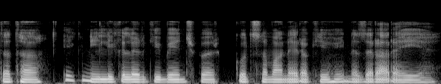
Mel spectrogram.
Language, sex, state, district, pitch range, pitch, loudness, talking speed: Hindi, male, Jharkhand, Ranchi, 110-120 Hz, 115 Hz, -16 LUFS, 205 wpm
